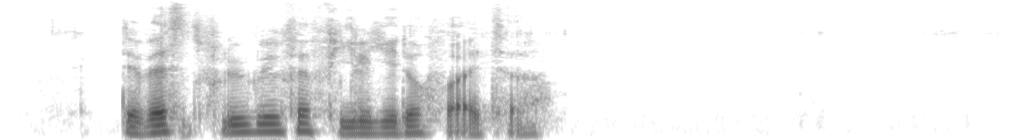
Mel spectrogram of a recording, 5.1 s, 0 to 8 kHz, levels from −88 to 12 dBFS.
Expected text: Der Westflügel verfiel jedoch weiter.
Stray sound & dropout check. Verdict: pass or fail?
pass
